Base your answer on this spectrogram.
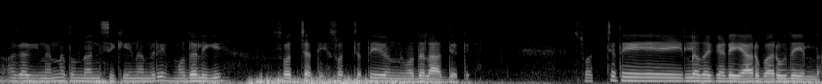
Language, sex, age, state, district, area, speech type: Kannada, male, 30-45, Karnataka, Dakshina Kannada, rural, spontaneous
